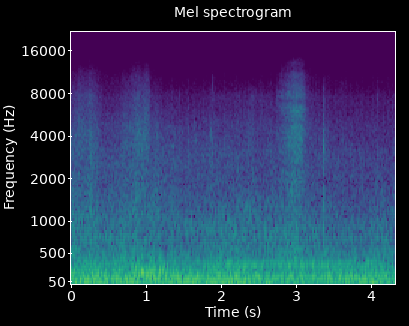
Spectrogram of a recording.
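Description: Jet-drive outboard motor running steadily, with wind buffeting the microphone. A brief hissing gust comes about three seconds in.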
